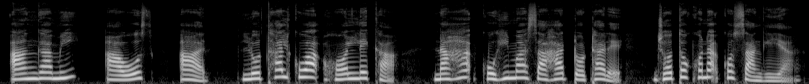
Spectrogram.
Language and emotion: Santali, neutral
